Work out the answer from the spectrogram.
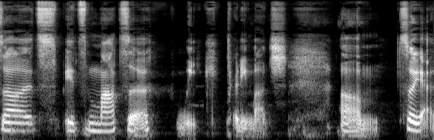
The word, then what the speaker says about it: matzah: Just pretty much clear out your house, and it's matzah week pretty much. So yeah, not my favorite holiday, So it's but just like you clear out you clean up the house, and that's matzah.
